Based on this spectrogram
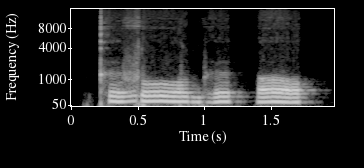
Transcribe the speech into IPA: kʰ ʉ v ɾ uː lˠ bʱ ʉ | ɤ o̯

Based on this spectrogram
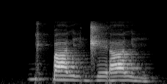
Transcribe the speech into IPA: ɡ i˦ k͡p a˧ l i˨ d͡ʒ e˨ ɾ a˧ l i˨

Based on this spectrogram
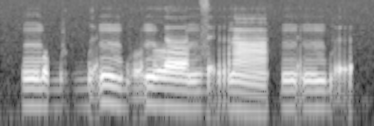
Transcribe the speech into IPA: ŋ͡m o b ɵ ɡ͡b ə̰ n m b o̰ n l ʌː n z ə̰ r ã | n ə̰ n m b ə̰

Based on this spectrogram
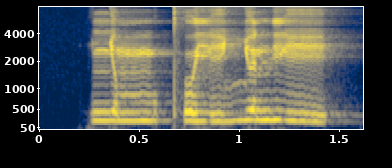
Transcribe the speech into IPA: ɲ ɐ mː ʊ pʰ ʊ j i ʎ œ n j i

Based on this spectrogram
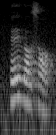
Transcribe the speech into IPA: ɛ ɪ̯ ð ɒ ʊ̯ s ɔ

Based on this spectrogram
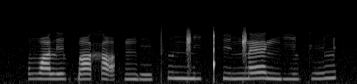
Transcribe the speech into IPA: v ɑ l e l ɡ͡b ɑ x ɑ | ŋ e̤ t̪ʰ ɯ ŋ͡ǁ i ǃʰ y ŋ͡ǁ æ ŋ i l k e̤ l

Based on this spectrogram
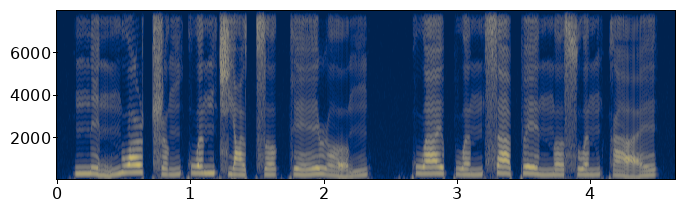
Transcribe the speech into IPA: n̪ ḭ˨˩ n n̪ w ɔ˥ ʈ͡ʂ ɤ˧˥ ŋ k w ə˥ n t͡ɕ j ɑ˨ ʊ̯ t͡s ɤ˧˥ k e˧˥ ɪ̯ ɻ ɤ̰˨˩˦ ŋ | k w a˥ ɪ̯ p w ə˧˥ n s ä˥˧ p e˥˩ ɪ̯ n̪ ɤ˧˥ s w ə˧˥ n k a̰˨˩˦ ɪ̯

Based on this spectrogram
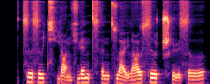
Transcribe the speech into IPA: t͡s ɹ̩˥˧ s ɹ̩˥˩ t͡ɕʰ j ɑ̰˨˩ ŋ ɕ ɥ ɛ˥˩ n t͡sʰ ə˧˥ n t͡s w a̰˨˩ ɪ̯ l ɑ˥ ʊ̯ s ɹ̩˥˩ ʈ͡ʂʰ ɻ̩˨˩ s ɤ˧˥

